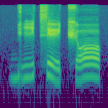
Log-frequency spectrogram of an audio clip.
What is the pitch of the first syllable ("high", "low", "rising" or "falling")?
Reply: rising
